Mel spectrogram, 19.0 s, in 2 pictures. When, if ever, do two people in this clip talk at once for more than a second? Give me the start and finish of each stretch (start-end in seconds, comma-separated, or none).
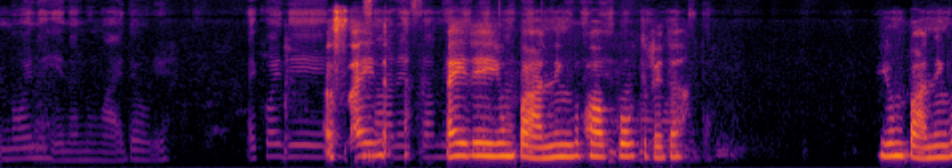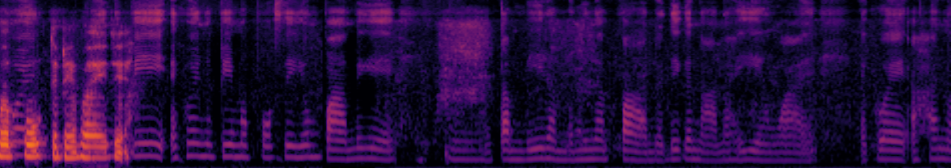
4.5-6.8, 9.1-10.7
